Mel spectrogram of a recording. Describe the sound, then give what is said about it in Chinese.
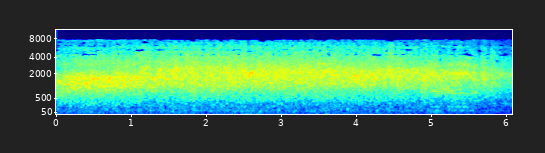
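Steady audience applause fills the whole stretch, a dense wash of many hands clapping, loud and sustained before tapering slightly at the end, with no talking over it. “我在闹愧于我自己，你怎么也鼓掌呢？”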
